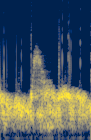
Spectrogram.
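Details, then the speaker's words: Monophasic arterial spectral Doppler signal (a less-than-ideal example): continuous one-direction "shoo" blowing flow sound throughout the cardiac cycle. "what I want you to try to hear is that the blood seems to or the the phase seems to be moving in one direction almost continuously throughout the the cycle. So, it should be sort of like a shoo blowing type uh of sounds."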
